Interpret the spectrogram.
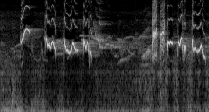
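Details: Oriental magpie-robin excited by a lure recording: clear wavy whistled phrases repeated in a short series, a pause, then a quicker burst of bright notes.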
